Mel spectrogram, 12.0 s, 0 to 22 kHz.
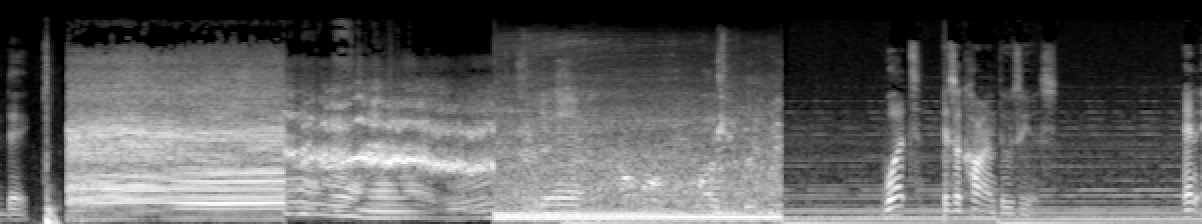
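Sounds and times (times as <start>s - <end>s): tyre squeal: 0.7s - 5.4s
car engine revving: 0.7s - 12.0s.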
